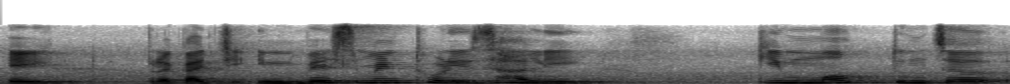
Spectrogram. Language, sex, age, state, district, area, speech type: Marathi, female, 60+, Maharashtra, Pune, urban, spontaneous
